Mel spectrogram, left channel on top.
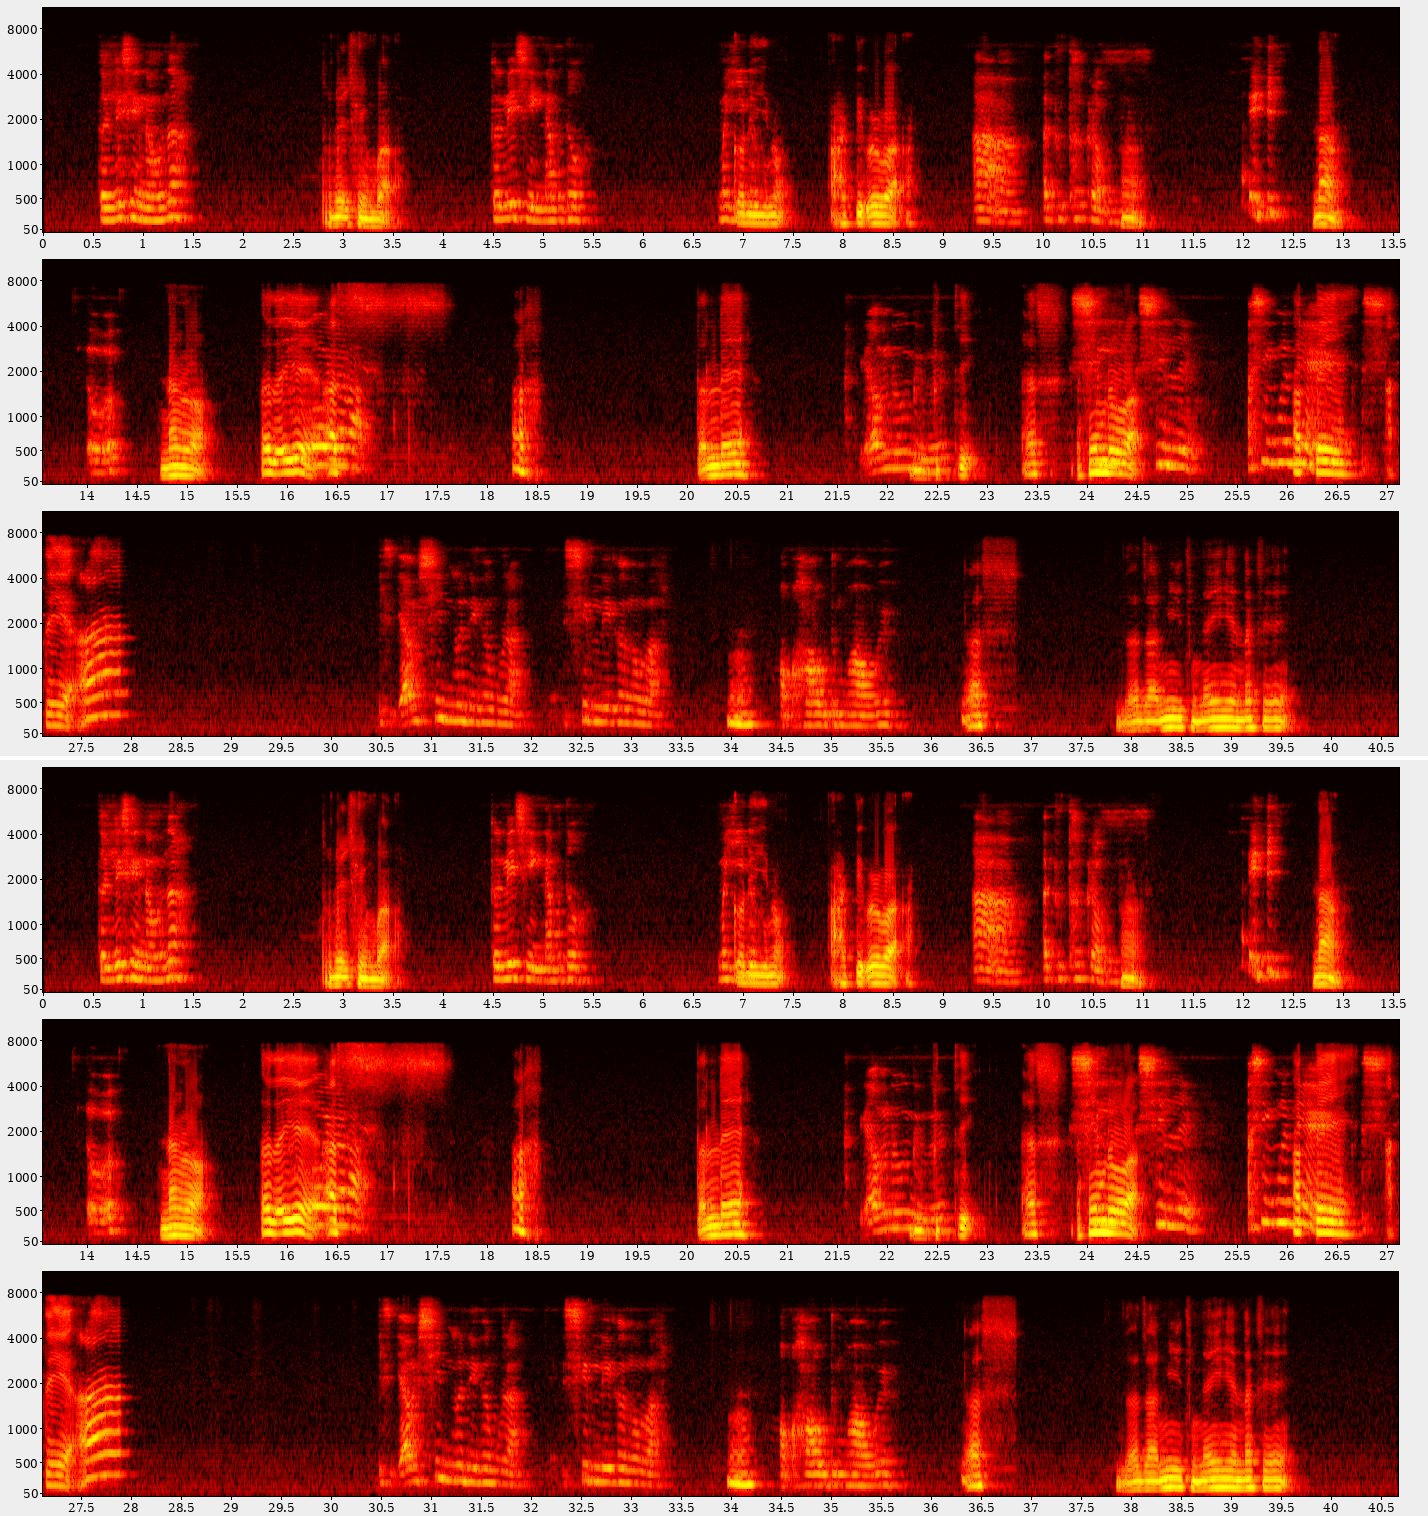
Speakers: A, on the right; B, on the right.
A: ꯇꯣꯏꯂꯦꯠ ꯁꯦꯡꯅꯕꯅ
B: ꯇꯣꯏꯂꯦꯠ ꯁꯦꯡꯕ
A: ꯇꯣꯏꯂꯦꯠ ꯁꯦꯡꯅꯕꯗꯣ ꯃꯍꯤꯗꯣ
B: ꯀꯔꯤꯅꯣ ꯍꯥꯔꯄꯤꯛꯔꯕ
A: ꯑꯥ ꯑꯥ ꯑꯗꯨ ꯊꯛꯈ꯭ꯔꯕꯅꯤ
B: ꯎꯝ
A: ꯑꯩ
B: ꯅꯪ
A: ꯑꯣ
B: ꯅꯪꯔꯣ ꯐꯖꯩꯌꯦ
A: ꯍꯣꯏ
B: ꯑꯁ
A: ꯍꯥꯏꯕ
B: ꯇꯜꯂꯦꯍꯦ
A: ꯌꯥꯝ ꯅꯣꯛꯅꯤꯡꯉꯦ
B: ꯕꯨꯇꯤꯛ ꯑꯁ ꯑꯁꯦꯡꯕ꯭ꯔꯣ
A: ꯁꯤꯜ ꯁꯤꯜꯂꯦ ꯑꯁꯦꯡꯕꯅꯦ
B: ꯑꯠꯇꯦ
A: ꯑꯁ
B: ꯑꯠꯇꯦ ꯑꯁ
A: ꯌꯥꯝ ꯁꯤꯟꯕꯅꯦ ꯈꯪꯕ꯭ꯔꯥ ꯁꯤꯜꯂꯤ ꯈꯪꯉꯕꯥ
B: ꯎꯝ
A: ꯍꯥꯎ ꯑꯗꯨꯝ ꯍꯥꯎꯋꯦ
B: ꯑꯁ ꯖꯥꯖꯥꯠ ꯃꯤ ꯊꯦꯡꯅꯩꯍꯦ ꯍꯟꯗꯛꯁꯦ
